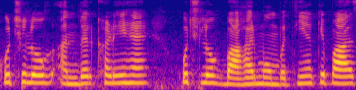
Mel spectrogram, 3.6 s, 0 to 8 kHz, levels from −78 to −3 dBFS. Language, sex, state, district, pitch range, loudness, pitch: Hindi, female, Punjab, Pathankot, 225-255 Hz, -16 LUFS, 245 Hz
